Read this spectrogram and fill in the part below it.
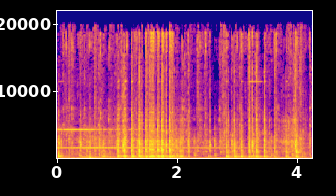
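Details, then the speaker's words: Circa-1910 Sessions beehive mantel clock ticks steadily with chirpy, rubbing squeaks in bursts from the motion works, caused by a minute hand fitted too tight (later fixed). "You're gonna hear that the motion works really squeaky. Don't worry, I fixed that after I recorded all these clips. The minute hand was just a bit too tight."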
